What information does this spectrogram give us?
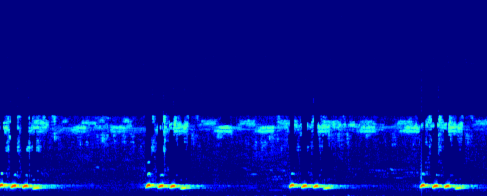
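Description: Indian cuckoo singing its four-note whistled phrase, the last note lower, repeated about every three seconds; otherwise quiet.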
